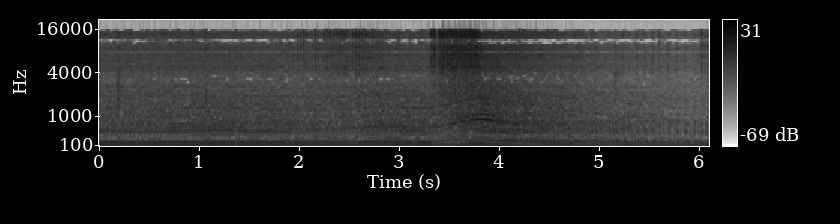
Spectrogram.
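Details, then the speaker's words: Case 1816C skid steer sat 10+ years, realigned and tires aired: engine labours with an uneven, wavering note and surging load under drive, barely moving; owner suspects a really loose pump, left side not moving, right only backwards. "okay so it kind of moved didn't sound too well though um I think what the deal is is why it don't sound too good is that pump's really loose"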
